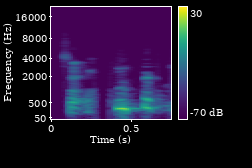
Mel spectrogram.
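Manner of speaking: short bright laugh; real laugh. Real, not acted. Telling a listener a funny story, bursts into laughter. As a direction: laugh at your own story.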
